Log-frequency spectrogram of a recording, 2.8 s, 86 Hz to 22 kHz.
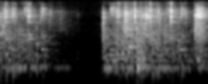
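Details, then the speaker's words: Yard Machines mower, 158cc Briggs & Stratton; primer bulb stuck on, two recoil pulls spin engine with good compression but no firing; later fired on starter fluid, suggesting fuel problem. "but absolutely no signs of life so I guess the first thing we got to do is see if this is a fuel problem or or what's going on with it"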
